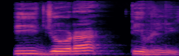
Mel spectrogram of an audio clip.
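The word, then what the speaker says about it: pejoratively: Next word है पीजोराटिवली। क्या? पीजोराटिवली। पीजोराटिवली। देखिए जो लंबा वर्ड है ना उसको ब्रेक करके ऐसे उसको प्रोनाउंस कीजिए। देखिए तो पीजोरा यहाँ तक कर लीजिए, फिर टिवली।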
